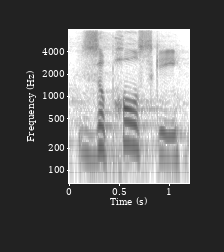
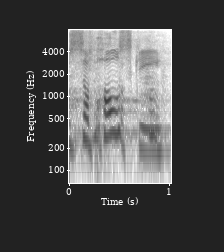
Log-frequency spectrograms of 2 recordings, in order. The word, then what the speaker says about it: Sapolsky: also was described by Robert zapolsky I was very nervous I was going to get that name wrong so Robert sapolsky he was making me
